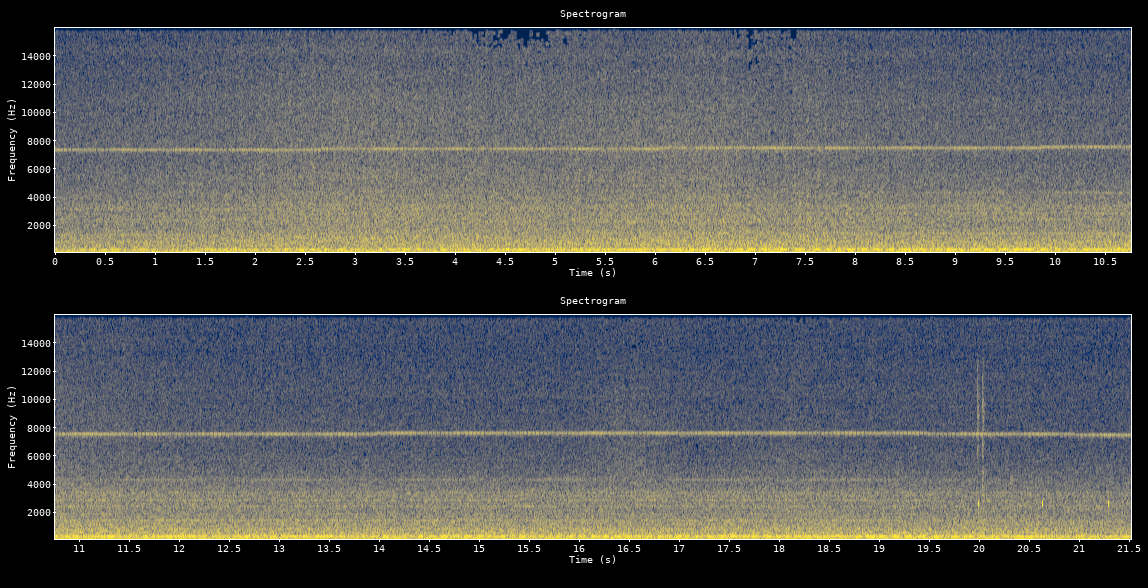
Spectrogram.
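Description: Tyres roar on a motorway.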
